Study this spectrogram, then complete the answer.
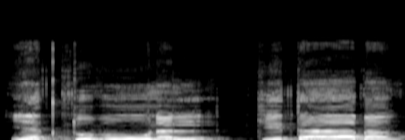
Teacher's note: ساتھ ملانا ہے، واو مدہ ایک مقدار میں کھینچیں گے، بو نون کو لام کے ساتھ ملائیں گے، لام ساکن میں غنہ نہیں ہوگا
